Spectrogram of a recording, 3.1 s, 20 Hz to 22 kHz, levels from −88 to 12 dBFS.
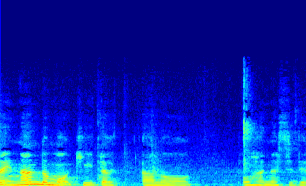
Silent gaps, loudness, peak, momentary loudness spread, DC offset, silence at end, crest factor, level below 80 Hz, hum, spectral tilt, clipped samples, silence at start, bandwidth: none; -24 LUFS; -6 dBFS; 14 LU; under 0.1%; 0 s; 18 dB; -74 dBFS; none; -6.5 dB/octave; under 0.1%; 0 s; 13.5 kHz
